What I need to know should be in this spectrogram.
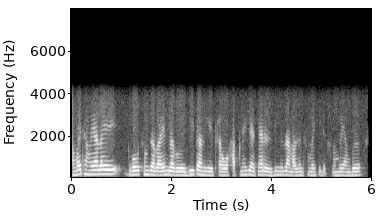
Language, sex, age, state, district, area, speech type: Bodo, female, 30-45, Assam, Chirang, rural, conversation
